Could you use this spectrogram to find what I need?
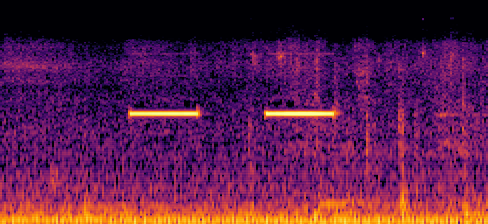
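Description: A tram's door warning chime beeps twice.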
